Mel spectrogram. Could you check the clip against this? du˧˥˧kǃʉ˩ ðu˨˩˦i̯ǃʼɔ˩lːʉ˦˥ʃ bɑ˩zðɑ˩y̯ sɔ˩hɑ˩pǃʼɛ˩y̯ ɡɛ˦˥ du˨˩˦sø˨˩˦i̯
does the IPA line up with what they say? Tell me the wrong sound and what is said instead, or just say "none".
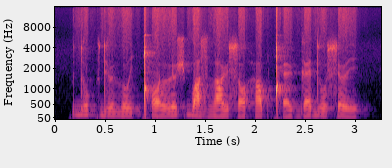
ǃ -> d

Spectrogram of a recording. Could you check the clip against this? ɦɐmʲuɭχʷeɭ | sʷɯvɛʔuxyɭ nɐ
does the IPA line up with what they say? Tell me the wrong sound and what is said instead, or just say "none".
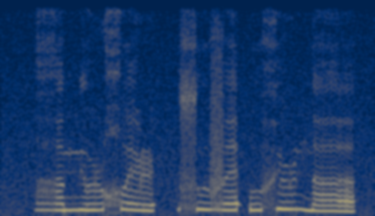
none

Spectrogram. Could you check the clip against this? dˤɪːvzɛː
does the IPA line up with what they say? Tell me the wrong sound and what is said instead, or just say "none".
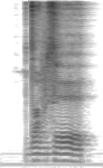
none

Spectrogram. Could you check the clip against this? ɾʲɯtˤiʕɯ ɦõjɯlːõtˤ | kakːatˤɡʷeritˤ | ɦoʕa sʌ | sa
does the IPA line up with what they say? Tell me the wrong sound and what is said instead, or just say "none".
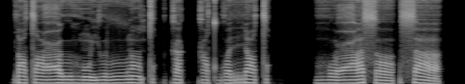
none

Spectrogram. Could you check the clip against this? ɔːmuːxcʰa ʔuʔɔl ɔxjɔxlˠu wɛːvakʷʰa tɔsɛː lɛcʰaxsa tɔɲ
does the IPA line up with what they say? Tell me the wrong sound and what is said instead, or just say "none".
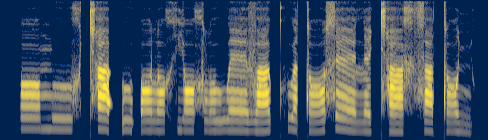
none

